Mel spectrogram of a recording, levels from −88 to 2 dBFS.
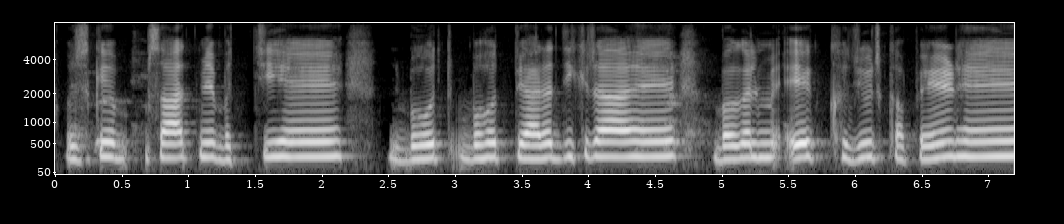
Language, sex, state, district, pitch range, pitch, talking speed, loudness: Hindi, female, Jharkhand, Palamu, 240-265 Hz, 255 Hz, 150 wpm, -15 LUFS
